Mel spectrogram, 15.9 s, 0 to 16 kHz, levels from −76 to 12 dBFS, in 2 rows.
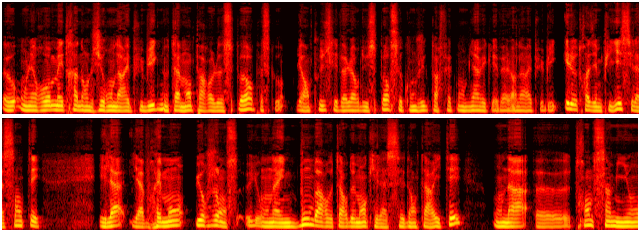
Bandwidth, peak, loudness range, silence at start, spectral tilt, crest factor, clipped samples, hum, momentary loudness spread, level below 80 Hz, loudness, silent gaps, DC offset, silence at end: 16 kHz; 0 dBFS; 4 LU; 0 s; -6 dB/octave; 18 dB; under 0.1%; none; 8 LU; -50 dBFS; -18 LUFS; none; under 0.1%; 0 s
